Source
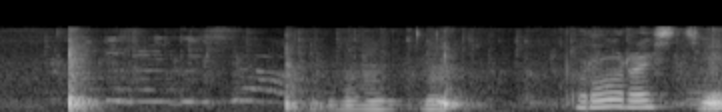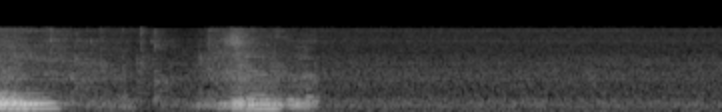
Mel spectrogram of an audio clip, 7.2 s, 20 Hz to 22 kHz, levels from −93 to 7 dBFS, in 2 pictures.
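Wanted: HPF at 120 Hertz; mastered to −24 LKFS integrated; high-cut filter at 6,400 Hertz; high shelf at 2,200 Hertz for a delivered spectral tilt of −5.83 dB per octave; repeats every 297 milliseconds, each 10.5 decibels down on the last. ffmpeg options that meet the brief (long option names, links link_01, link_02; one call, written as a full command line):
ffmpeg -i in.wav -af "highpass=120,lowpass=6400,highshelf=frequency=2200:gain=-7,aecho=1:1:297|594|891:0.299|0.0896|0.0269,volume=4dB" out.wav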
